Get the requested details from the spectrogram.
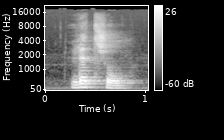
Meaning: lesion, injury
- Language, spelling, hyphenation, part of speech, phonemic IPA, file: Dutch, letsel, let‧sel, noun, /ˈlɛt.səl/, Nl-letsel.ogg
